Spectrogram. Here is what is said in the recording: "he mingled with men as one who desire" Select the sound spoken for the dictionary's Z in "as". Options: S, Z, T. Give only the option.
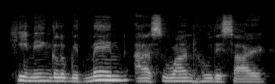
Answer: S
